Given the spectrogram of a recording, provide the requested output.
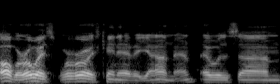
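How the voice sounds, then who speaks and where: Against a quiet background, a man with a New Zealand accent talks very fast, the sound dry and close with no echo. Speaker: band member. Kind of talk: casual chat.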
